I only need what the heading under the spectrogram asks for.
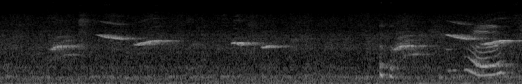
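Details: Semi-tame Bali oriental magpie-robin singing ngeplong: separate clear whistles, several slurred down and upward, spaced through the phrase, ending with a denser burst of overlapping whistles and lower sweeping notes.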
